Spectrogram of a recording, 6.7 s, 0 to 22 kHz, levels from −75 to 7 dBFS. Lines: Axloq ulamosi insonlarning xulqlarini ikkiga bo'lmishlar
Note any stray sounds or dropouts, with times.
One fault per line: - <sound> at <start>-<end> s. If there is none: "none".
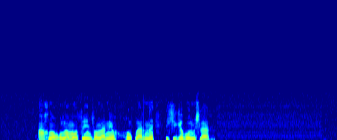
none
